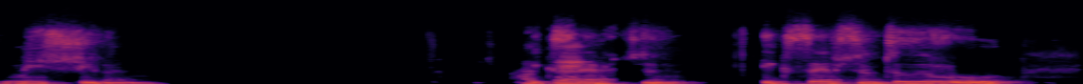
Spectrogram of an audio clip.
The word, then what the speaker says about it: Michigan: Names, let's see, this city in English is not Michigan, it's Michigan.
